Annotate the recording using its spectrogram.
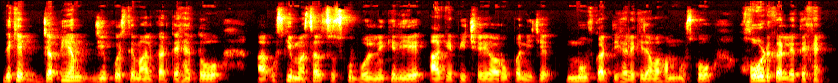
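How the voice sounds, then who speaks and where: An Indian man working as a voice coach, giving instructions in a deliberate, explanatory way with frequent pauses mid-sentence. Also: medium pitch, dark tone. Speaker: voice coach and presenter. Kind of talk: instructional tutorial, explaining exercises step by step.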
